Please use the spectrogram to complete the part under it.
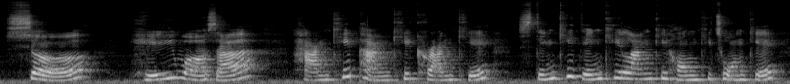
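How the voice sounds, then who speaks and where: A woman reading a story to young children in an animated, sing-song, exaggerated way, as a storyteller for under-fives. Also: a little high, slow pace. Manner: sing-song, exaggerated, asks the listeners questions. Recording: echoey room, faint background noise.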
